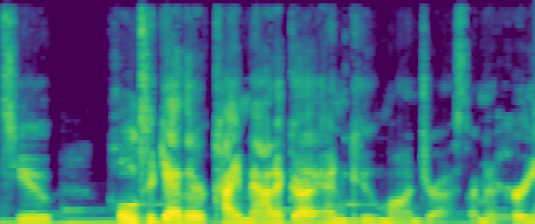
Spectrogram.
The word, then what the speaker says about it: Kumandra: Mandra sounds like mantra and mudra mixed together. So Q mantra Q mudra like anyway I thought it was really interesting to see how the place was called Kumandra and that was the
